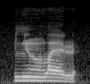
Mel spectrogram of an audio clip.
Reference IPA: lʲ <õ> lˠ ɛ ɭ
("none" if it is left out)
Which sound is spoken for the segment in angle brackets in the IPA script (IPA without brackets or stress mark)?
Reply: õ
